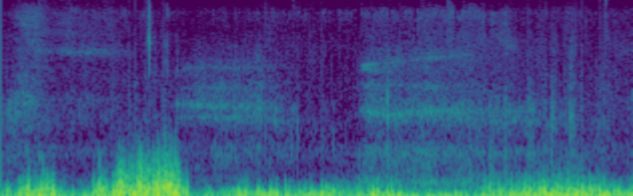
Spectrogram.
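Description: Wind buffeting the camera microphone: an uneven low rumble that swells about a second in and then eases.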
